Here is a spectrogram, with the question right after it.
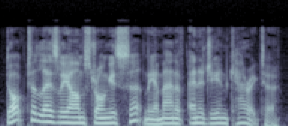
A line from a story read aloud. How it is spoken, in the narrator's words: said he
